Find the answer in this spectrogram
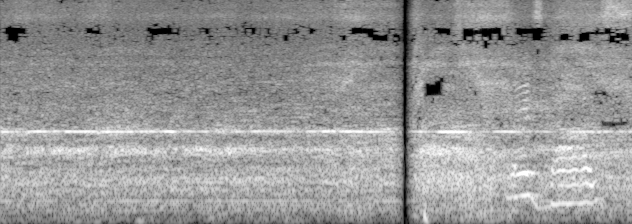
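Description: Handheld hair dryer running steadily: a constant rush of blown air with a steady high whine. The sound cuts out for an instant about four seconds in, then carries on.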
